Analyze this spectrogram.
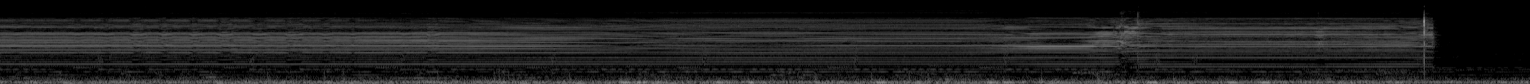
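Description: BaBylissPRO cordless hair trimmer fitted with a sharpened Chameleon FX T-blade, running with a steady high buzzing whine that wavers briefly around the middle. It is switched off with a click about fourteen seconds in.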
